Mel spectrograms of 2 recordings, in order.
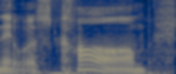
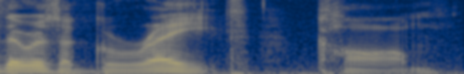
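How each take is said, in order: First: Said in the usual way. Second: "great" stretched out, then a pause; weighty, drawn-out "great"; stress on great. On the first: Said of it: "Mark doesn't just say". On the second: Shown as a demonstration. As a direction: hold "great" before landing on "calm". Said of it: "He says there was a great calm".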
